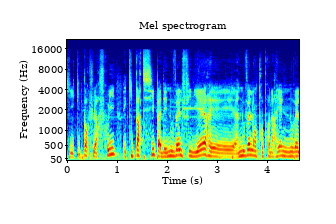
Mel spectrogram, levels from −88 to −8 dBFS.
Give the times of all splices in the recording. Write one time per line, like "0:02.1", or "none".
0:01.1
